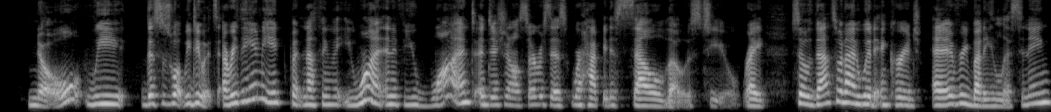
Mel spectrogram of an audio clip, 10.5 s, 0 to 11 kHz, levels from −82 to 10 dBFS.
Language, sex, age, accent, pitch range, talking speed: English, female, 20-39, American, 200-255 Hz, 210 wpm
